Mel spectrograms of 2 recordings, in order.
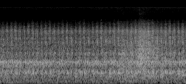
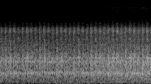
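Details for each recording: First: Isuzu D-Max 2.5 L diesel (4JJ1/4JK1) after a rebuild, left idling since the night before with no oil, coolant or fuel leaks found. Steady, even diesel clatter with a consistent beat and no stray knocks or misses; healthy idle. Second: Isuzu D-Max 4JJ1 2.5 diesel with loose worn engine before overhaul: loose clattery rough idle, heavy crankcase blow-by pushing oil out of filler.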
